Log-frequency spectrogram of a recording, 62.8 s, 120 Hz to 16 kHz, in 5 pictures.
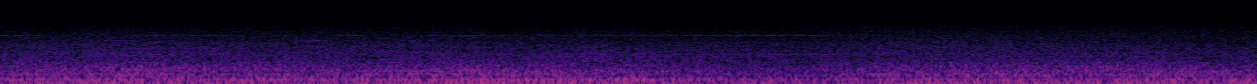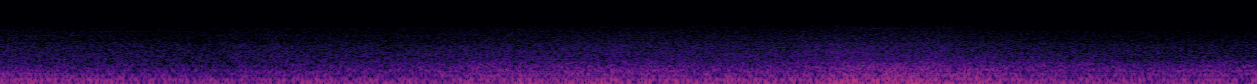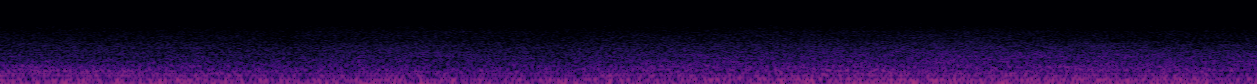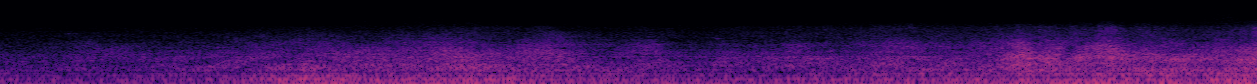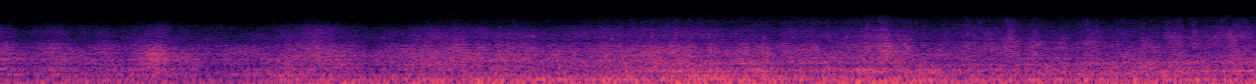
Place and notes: Waterfront Park, Beach at night, The sound of aircraft flying
Zoom H2n MS + XY
Taitung County, Taiwan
